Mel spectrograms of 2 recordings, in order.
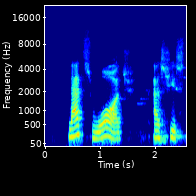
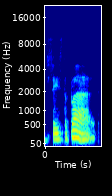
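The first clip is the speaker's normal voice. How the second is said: plain reading voice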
